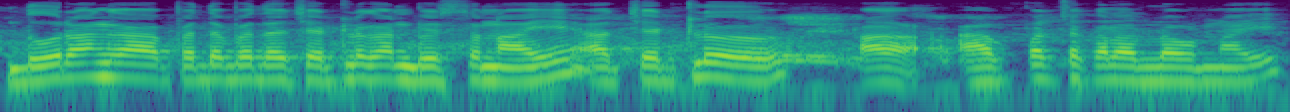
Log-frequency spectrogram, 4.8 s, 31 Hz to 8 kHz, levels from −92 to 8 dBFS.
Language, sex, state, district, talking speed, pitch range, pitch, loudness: Telugu, male, Telangana, Mahabubabad, 125 wpm, 145-160 Hz, 155 Hz, -14 LUFS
